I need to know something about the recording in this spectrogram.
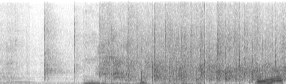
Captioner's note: audience applauding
